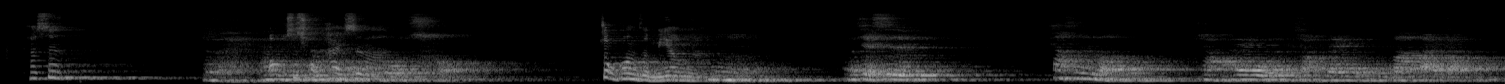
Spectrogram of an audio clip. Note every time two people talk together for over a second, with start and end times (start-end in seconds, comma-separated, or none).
2.7-4.0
